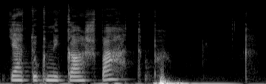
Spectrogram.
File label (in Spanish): condenar, Mixe, Mujer; INALI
